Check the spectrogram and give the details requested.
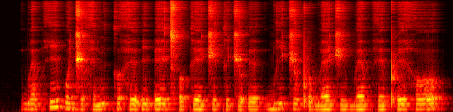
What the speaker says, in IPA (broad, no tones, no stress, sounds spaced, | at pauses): b ɛ pʰ i p ʊ d͡ʒ ʊ h ɪ ŋ ɪ k ʊ h ɪ ʔ i ʔ e t͡sʼ o k e t͡ʃ e k ɪ t͡ʃ ʊ ʔ ɪ | b i t͡ʃ ʊ pʼ ʊ b ɛ t͡ʃ i b ɛ pʰ e pʼ ɪ h o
